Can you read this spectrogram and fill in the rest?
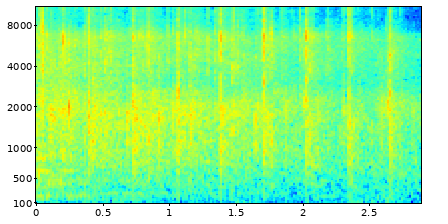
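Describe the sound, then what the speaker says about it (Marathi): Applause at a rangoli art gathering in Baramati, Maharashtra: a steady wash of clapping from a crowd, fairly even in level with a few sharper bursts, no talk over it. "पण टाळ्या अजून एकदा जोरात झाल्या पाहिजे"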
